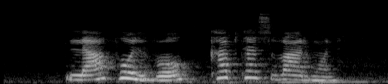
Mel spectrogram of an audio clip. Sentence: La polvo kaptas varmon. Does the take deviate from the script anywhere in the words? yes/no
no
